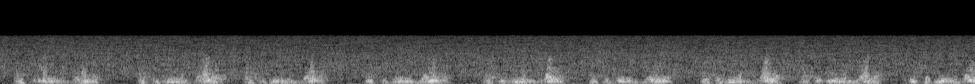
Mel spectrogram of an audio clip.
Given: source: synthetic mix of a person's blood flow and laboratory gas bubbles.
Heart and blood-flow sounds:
Doppler ultrasound of blood flow; precordium
0.37-0.48 s: bubbles
From the record:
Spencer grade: 1 (occasional bubble signal discernible with the cardiac motion signal, with majority of cardiac periods free of bubbles); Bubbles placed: only in the low amplitude regions of the cardiac cycle

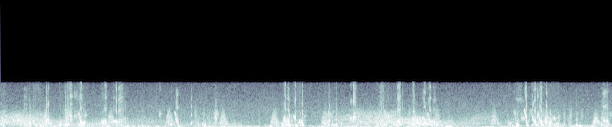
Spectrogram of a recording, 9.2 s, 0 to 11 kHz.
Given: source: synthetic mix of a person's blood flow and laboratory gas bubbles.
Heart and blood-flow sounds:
Doppler ultrasound of blood flow; subclavian vein
0.00-0.11 s: bubbles
0.27-0.78 s: bubbles
0.88-1.32 s: bubbles
1.49-1.63 s: bubbles
1.66-1.93 s: bubbles
2.38-2.42 s: bubbles
2.53-2.73 s: bubbles
2.83-3.29 s: bubbles
4.18-4.59 s: bubbles
4.85-5.16 s: bubbles
5.23-5.36 s: bubbles
5.57-6.06 s: bubbles
6.14-6.58 s: bubbles
7.59-8.38 s: bubbles
8.61-8.75 s: bubbles
8.98-9.19 s: bubbles
From the record:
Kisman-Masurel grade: 233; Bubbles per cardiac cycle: several, 3 to 8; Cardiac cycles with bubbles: 50 to 99%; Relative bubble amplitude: loud (0.450 to 0.775); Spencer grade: 3 (all of the cardiac periods contain showers or single bubble signals, but not dominating or overriding the cardiac motion signals); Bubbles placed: anywhere in the cardiac cycle

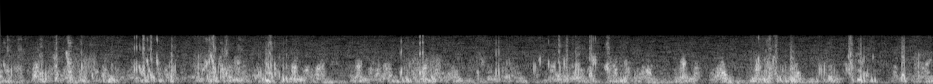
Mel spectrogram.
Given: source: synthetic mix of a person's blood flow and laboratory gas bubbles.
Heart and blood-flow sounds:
Doppler ultrasound of blood flow; precordium
0.00-0.27 s: bubbles
0.36-0.58 s: bubbles
0.64-1.21 s: bubbles
1.30-1.80 s: bubbles
1.92-2.51 s: bubbles
2.55-3.13 s: bubbles
3.98-4.43 s: bubbles
4.75-4.88 s: bubbles
4.93-5.15 s: bubbles
5.30-5.83 s: bubbles
5.85-5.99 s: bubbles
6.04-6.14 s: bubbles
6.18-6.33 s: bubbles
7.49-8.01 s: bubbles
8.16-8.38 s: bubbles
8.44-8.79 s: bubbles
8.99-9.10 s: bubbles
9.13-9.33 s: bubbles
From the record:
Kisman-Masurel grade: 333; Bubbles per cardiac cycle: rolling drumbeat, 9 or more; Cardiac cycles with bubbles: 50 to 99%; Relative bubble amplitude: loud (0.450 to 0.775); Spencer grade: 3 (all of the cardiac periods contain showers or single bubble signals, but not dominating or overriding the cardiac motion signals); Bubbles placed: anywhere in the cardiac cycle

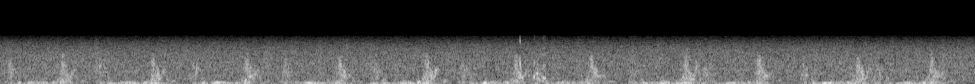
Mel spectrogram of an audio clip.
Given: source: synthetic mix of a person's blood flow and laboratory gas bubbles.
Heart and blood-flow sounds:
Doppler ultrasound of blood flow; precordium
5.16-5.25 s: bubbles
5.31-5.50 s: bubbles
From the record:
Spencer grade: 1 (occasional bubble signal discernible with the cardiac motion signal, with majority of cardiac periods free of bubbles); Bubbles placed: anywhere in the cardiac cycle

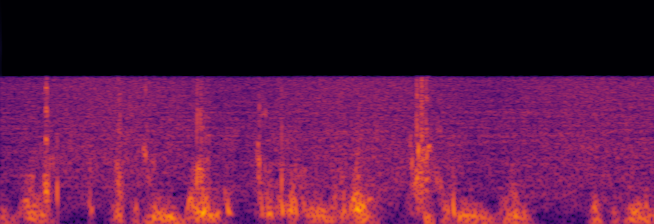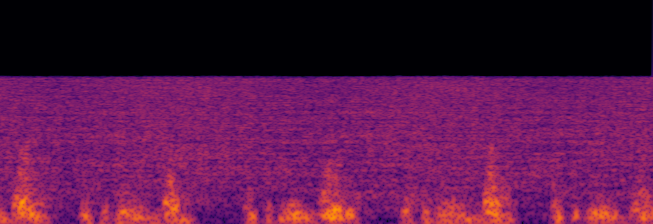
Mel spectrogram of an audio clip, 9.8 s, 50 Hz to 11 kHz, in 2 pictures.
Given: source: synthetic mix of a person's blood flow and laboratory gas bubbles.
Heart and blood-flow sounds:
Doppler ultrasound of blood flow; precordium
0.28-0.47 s: bubbles
0.65-0.72 s: bubbles
0.85-0.94 s: bubbles
1.06-1.17 s: bubbles
1.43-1.60 s: bubbles
1.66-1.78 s: bubbles
1.90-2.32 s: bubbles
2.46-2.72 s: bubbles
3.04-3.45 s: bubbles
From the record:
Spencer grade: 2 (many but less than half of the cardiac periods contain bubble signals, singularly or in groups); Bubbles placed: anywhere in the cardiac cycle

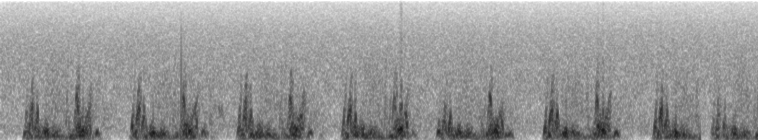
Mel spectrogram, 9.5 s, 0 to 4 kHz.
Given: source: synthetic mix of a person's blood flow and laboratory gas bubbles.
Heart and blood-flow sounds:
Doppler ultrasound of blood flow; precordium
2.60-2.79 s: bubbles
From the record:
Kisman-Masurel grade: 112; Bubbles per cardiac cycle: 1 to 2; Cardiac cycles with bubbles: 1 to 10%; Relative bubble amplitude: moderate (0.250 to 0.450); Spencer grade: 1 (occasional bubble signal discernible with the cardiac motion signal, with majority of cardiac periods free of bubbles); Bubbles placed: anywhere in the cardiac cycle

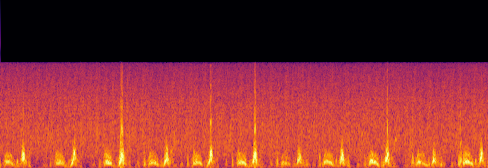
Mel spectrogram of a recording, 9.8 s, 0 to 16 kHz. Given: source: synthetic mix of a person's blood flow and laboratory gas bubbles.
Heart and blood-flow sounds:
Doppler ultrasound of blood flow; precordium
9.18-9.25 s: bubbles
From the record:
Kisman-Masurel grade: 113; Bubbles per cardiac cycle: 1 to 2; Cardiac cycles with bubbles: 1 to 10%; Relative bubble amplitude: loud (0.450 to 0.775); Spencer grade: 1 (occasional bubble signal discernible with the cardiac motion signal, with majority of cardiac periods free of bubbles); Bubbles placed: only in the low amplitude regions of the cardiac cycle

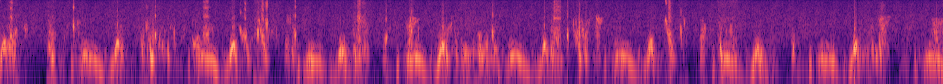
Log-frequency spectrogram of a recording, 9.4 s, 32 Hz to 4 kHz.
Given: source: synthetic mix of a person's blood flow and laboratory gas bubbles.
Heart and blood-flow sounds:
Doppler ultrasound of blood flow; precordium
0.05-0.20 s: bubbles
0.23-0.29 s: bubbles
0.46-0.57 s: bubbles
0.71-0.83 s: bubbles
1.14-1.25 s: bubbles
1.39-1.77 s: bubbles
1.90-2.15 s: bubbles
2.34-2.80 s: bubbles
2.84-2.99 s: bubbles
3.52-3.70 s: bubbles
3.82-3.91 s: bubbles
4.05-4.21 s: bubbles
4.33-4.99 s: bubbles
5.48-5.91 s: bubbles
5.94-6.04 s: bubbles
6.62-6.88 s: bubbles
6.99-7.08 s: bubbles
7.17-7.37 s: bubbles
7.91-7.97 s: bubbles
8.58-8.91 s: bubbles
9.31-9.44 s: bubbles
From the record:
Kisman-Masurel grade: 243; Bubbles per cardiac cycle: several, 3 to 8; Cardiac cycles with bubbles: 100%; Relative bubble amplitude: loud (0.450 to 0.775); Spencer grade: 3 (all of the cardiac periods contain showers or single bubble signals, but not dominating or overriding the cardiac motion signals); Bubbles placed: anywhere in the cardiac cycle

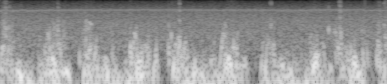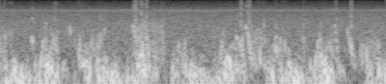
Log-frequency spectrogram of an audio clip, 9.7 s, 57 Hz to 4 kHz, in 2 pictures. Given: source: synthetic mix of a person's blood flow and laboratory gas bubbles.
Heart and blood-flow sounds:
Doppler ultrasound of blood flow; precordium
0.00-0.21 s: bubbles
0.46-0.85 s: bubbles
0.97-1.18 s: bubbles
1.39-1.46 s: bubbles
1.59-1.74 s: bubbles
1.85-2.00 s: bubbles
2.07-2.31 s: bubbles
2.61-2.68 s: bubbles
2.89-2.96 s: bubbles
3.37-3.41 s: bubbles
4.09-4.47 s: bubbles
4.50-4.65 s: bubbles
4.69-5.01 s: bubbles
5.20-5.29 s: bubbles
5.46-5.59 s: bubbles
5.67-5.99 s: bubbles
6.04-6.17 s: bubbles
6.45-6.92 s: bubbles
7.77-8.20 s: bubbles
8.26-8.48 s: bubbles
8.60-8.68 s: bubbles
8.85-8.92 s: bubbles
9.01-9.11 s: bubbles
9.15-9.47 s: bubbles
9.55-9.62 s: bubbles
From the record:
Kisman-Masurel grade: 242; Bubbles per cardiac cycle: several, 3 to 8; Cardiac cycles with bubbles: 100%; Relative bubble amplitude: moderate (0.250 to 0.450); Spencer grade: 3 (all of the cardiac periods contain showers or single bubble signals, but not dominating or overriding the cardiac motion signals); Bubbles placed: anywhere in the cardiac cycle

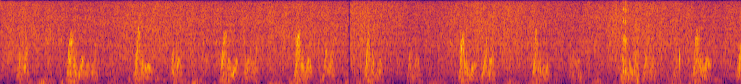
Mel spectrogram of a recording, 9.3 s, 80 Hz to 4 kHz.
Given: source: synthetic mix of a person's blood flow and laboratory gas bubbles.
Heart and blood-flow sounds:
Doppler ultrasound of blood flow; precordium
7.73-8.02 s: bubbles
8.46-8.54 s: bubbles
From the record:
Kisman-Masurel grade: 213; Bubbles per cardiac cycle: several, 3 to 8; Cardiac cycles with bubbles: 1 to 10%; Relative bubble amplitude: loud (0.450 to 0.775); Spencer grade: 1 (occasional bubble signal discernible with the cardiac motion signal, with majority of cardiac periods free of bubbles); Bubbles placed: anywhere in the cardiac cycle

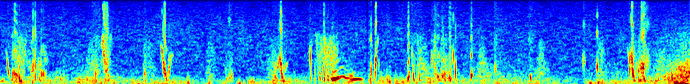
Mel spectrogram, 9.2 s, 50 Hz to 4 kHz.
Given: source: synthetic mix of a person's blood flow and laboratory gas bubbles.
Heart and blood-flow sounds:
Doppler ultrasound of blood flow; subclavian vein
0.07-0.64 s: bubbles
1.22-1.49 s: bubbles
1.90-1.96 s: bubbles
2.12-2.31 s: bubbles
3.00-3.10 s: bubbles
3.61-3.84 s: bubbles
4.10-4.51 s: bubbles
4.91-5.07 s: bubbles
5.39-5.63 s: bubbles
5.75-6.10 s: bubbles
6.24-6.33 s: bubbles
6.58-6.63 s: bubbles
7.04-7.12 s: bubbles
7.76-7.81 s: bubbles
7.92-8.06 s: bubbles
8.35-9.03 s: bubbles
From the record:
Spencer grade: 3 (all of the cardiac periods contain showers or single bubble signals, but not dominating or overriding the cardiac motion signals); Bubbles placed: anywhere in the cardiac cycle

